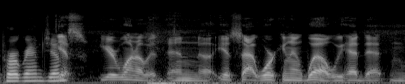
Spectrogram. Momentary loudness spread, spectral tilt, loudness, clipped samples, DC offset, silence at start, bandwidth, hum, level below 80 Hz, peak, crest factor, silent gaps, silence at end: 7 LU; -5 dB/octave; -28 LUFS; under 0.1%; under 0.1%; 0 s; 15 kHz; none; -42 dBFS; -8 dBFS; 20 dB; none; 0 s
